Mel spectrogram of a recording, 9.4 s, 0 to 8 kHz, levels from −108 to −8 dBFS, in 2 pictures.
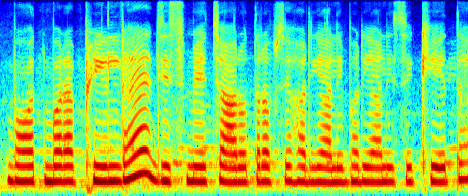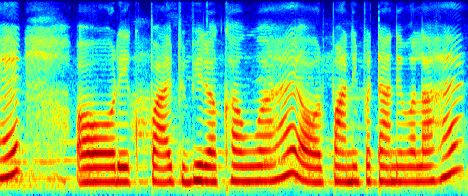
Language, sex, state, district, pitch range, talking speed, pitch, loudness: Hindi, female, Bihar, West Champaran, 225-235 Hz, 160 wpm, 230 Hz, -14 LUFS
